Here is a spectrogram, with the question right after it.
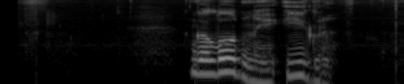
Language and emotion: Russian, sad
